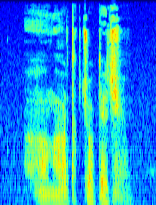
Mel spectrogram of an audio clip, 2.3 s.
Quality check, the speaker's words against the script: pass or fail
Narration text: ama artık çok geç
pass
